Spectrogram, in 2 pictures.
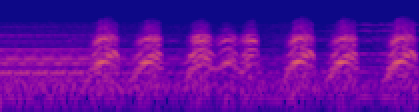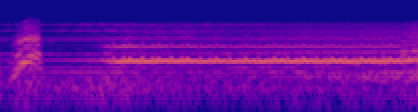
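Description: Sci-fi film soundtrack: a run of about eight short, swelling tones in quick succession, then a steady warbling tone held from about four seconds in.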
